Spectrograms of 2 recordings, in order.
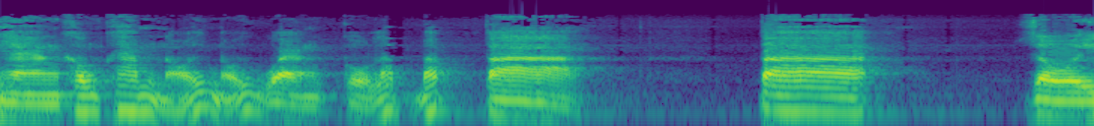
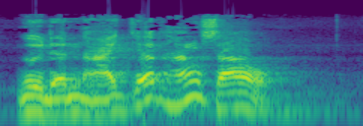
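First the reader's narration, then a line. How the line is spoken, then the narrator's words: Angry question. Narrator (Vietnamese): Cô tức giận hỏi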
